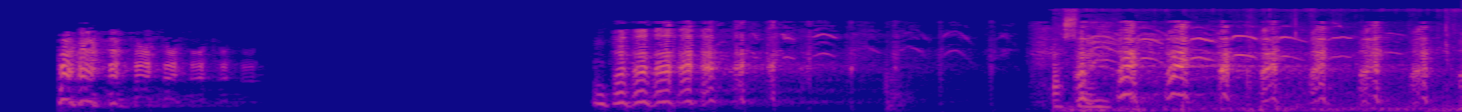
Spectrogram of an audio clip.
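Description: Bursts of laughter in three stretches of quick repeated 'ha' pulses, the first two broken off by dead silence.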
